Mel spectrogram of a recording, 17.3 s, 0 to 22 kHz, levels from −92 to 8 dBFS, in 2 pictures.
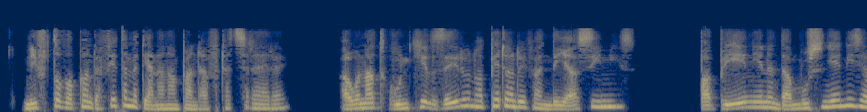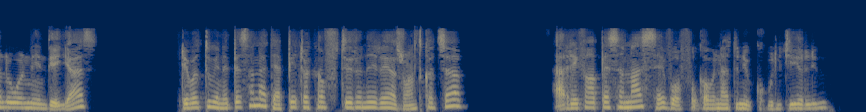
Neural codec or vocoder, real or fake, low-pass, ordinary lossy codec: codec, 16 kHz, 1 kbps, X-Codec, HuBERT features, trained on LibriSpeech; fake; 7.2 kHz; AAC, 24 kbps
